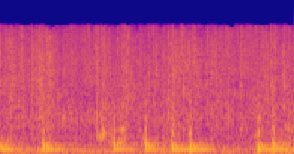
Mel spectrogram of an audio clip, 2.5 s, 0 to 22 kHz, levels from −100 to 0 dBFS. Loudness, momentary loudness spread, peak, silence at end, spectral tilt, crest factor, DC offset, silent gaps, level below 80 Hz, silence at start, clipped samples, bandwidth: -22 LUFS; 3 LU; -6 dBFS; 0 s; -4 dB/octave; 16 dB; under 0.1%; none; -38 dBFS; 0 s; under 0.1%; 11.5 kHz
